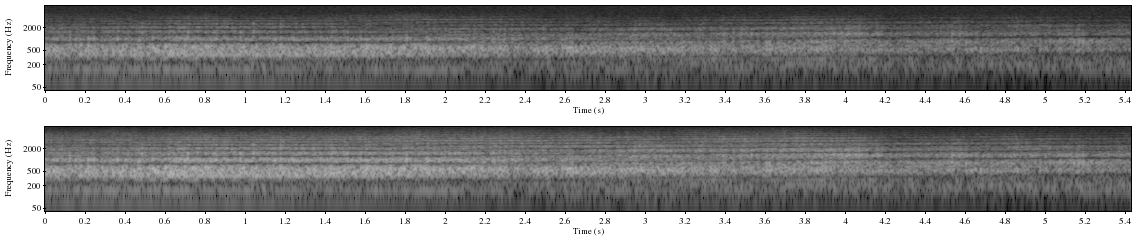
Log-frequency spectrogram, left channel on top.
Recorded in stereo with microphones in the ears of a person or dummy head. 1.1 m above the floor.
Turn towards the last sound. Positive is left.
turn(degrees=-80)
